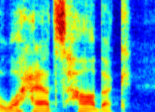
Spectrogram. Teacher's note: the joining together of vowels there, wa hayat sahabak, is very Palestinian here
